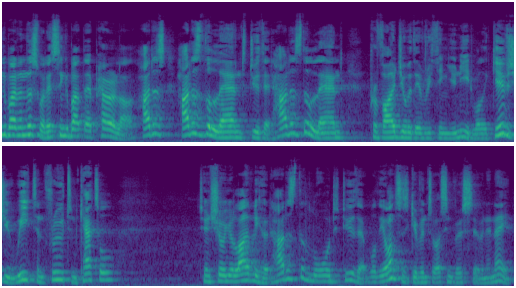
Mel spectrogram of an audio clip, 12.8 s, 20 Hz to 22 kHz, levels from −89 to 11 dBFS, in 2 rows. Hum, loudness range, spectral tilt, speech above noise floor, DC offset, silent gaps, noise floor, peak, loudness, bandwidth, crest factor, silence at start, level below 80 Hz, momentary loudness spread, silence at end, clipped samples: none; 4 LU; -3 dB/octave; 32 dB; under 0.1%; none; -61 dBFS; -8 dBFS; -28 LUFS; 15.5 kHz; 20 dB; 0 s; -64 dBFS; 10 LU; 0 s; under 0.1%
